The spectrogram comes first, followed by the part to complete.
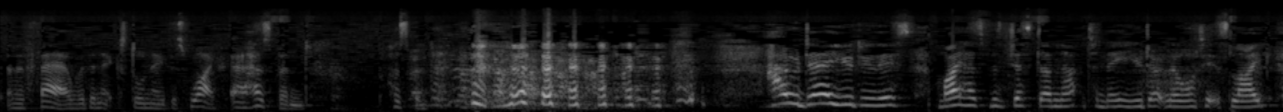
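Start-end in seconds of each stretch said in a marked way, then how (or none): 3.3-5.7 big burst of laughter; loud laugh. Real, not acted. Audience member laughing at the supermarket story, loud laugh. Laugh before acted outburst. 5.7-9.5 hammed-up wounded fury; mock outraged wife. Actress shouting at a supposed husband-stealer in the supermarket, mock outrage. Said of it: "I was acting".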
